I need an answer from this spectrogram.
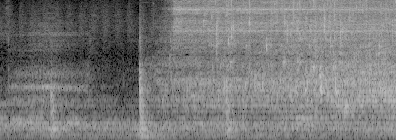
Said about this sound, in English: Just fill up with water.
